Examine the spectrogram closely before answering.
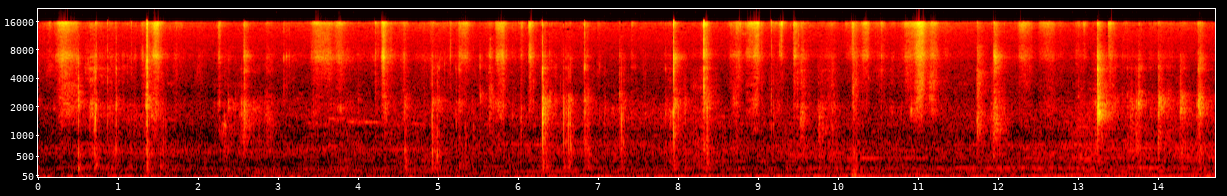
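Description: Large plastic interlocking building blocks clicking and knocking as they are handled and pressed together to build up a dome on a block model. An irregular run of short, sharp clicks, a few of them louder.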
